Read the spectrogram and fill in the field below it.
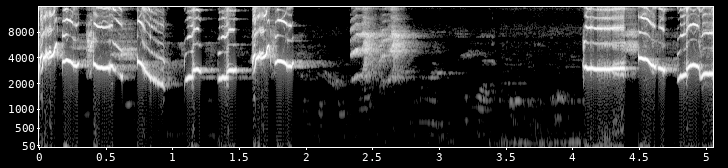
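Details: White-rumped shama lure call to get other shamas singing: bursts of loud varied whistles and chips, a lull with soft scratchy notes and low hum, then loud whistling again.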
